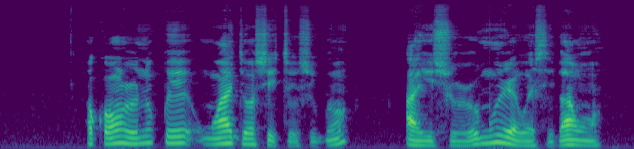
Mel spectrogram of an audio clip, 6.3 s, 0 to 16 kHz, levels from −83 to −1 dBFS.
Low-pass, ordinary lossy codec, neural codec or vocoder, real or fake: 14.4 kHz; none; none; real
